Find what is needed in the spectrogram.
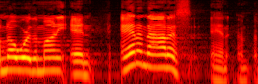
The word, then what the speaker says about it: Ananias: When I was a kid, everybody called them Annas and Sapphire. So I mispronounced their name for like 30 years. In Acts chapter 5, Ananias and Sapphira, we learned that Barnabas wrote that check.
